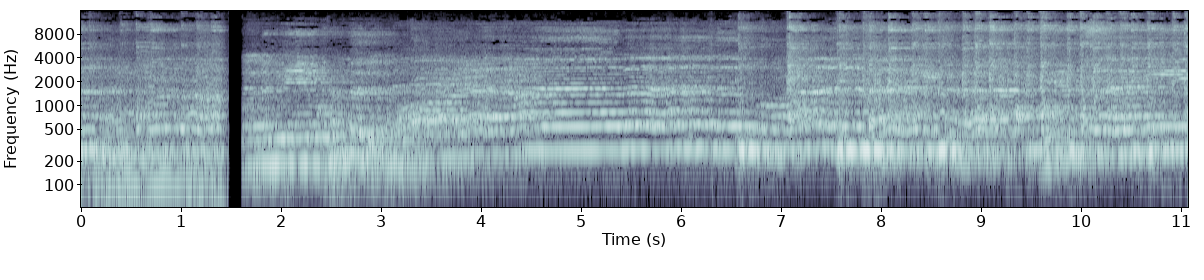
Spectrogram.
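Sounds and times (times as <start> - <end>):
drum-like percussion hits: 6.6 - 11.0.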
